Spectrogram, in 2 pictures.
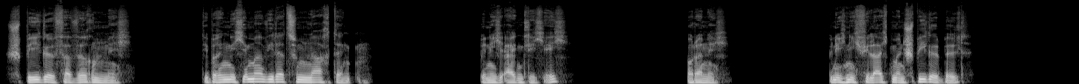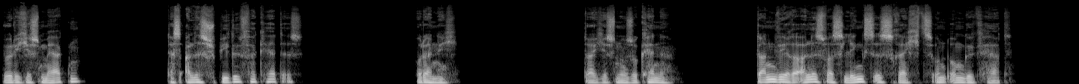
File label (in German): Innerer Monolog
